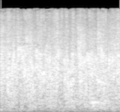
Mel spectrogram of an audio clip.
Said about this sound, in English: Let's give God a hand clap of praise for the one who accepted.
